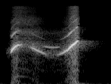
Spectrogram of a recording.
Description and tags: A whistle sound effect
lady, woot, wolf, whistle, hey, there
